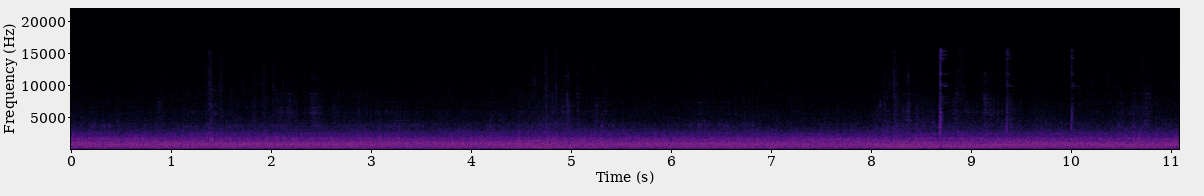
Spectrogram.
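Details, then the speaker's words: German E303 mower during drive-belt replacement, running in second transport gear. A loud, even engine note holds steady with no knocks, slaps or squeals from the drive. Everything basically works. "Хорошо, вторая транспортная шестерня. В принципе, всё работает."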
